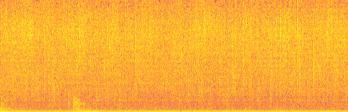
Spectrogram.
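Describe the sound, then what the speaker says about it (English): Butter melting and sizzling in an already hot pan, a steady broadband crackle and hiss that runs the whole time at an even level with no talking. "So we got our butter melting. The pan's already kind of nice and hot."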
